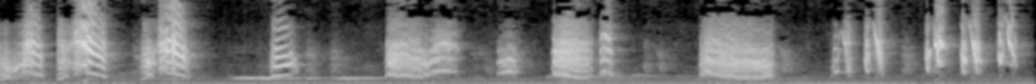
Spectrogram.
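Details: Young long-tailed shrike singing actively while learning song material, used to provoke other shrikes: harsh broadband rasps alternate with quick chirpy notes and short buzzy bursts, with a faint steady whistle in the background.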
